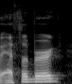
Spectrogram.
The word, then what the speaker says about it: Aethelburg: One is the A of Aethelburg, and I've been told that AE symbol is pronounced like A in cat, but then from Charles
